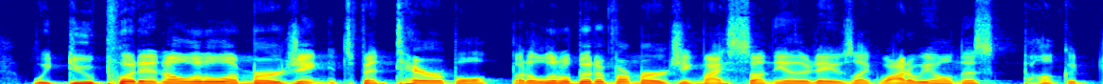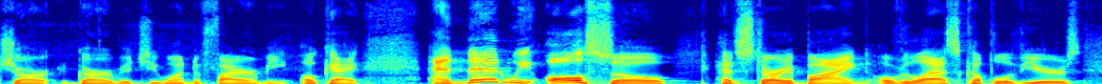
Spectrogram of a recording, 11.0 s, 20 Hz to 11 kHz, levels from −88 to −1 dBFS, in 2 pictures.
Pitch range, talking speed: 140-205 Hz, 270 wpm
